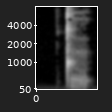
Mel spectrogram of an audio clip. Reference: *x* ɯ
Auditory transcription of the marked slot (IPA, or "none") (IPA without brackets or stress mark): ǃ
